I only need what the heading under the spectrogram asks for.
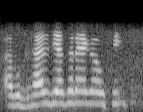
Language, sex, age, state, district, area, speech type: Urdu, female, 18-30, Bihar, Gaya, rural, conversation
